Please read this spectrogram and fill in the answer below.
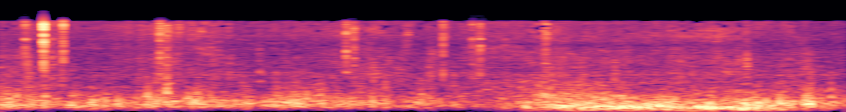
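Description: Wind on the camera's microphone, an uneven low rush that rises and falls, with a few faint clicks.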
